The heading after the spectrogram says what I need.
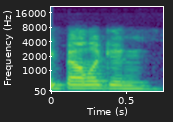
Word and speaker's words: Balogun: I'd hate to be Balogun, that's how you say his name.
